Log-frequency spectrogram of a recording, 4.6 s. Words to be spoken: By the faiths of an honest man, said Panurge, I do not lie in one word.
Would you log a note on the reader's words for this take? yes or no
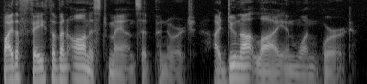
yes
